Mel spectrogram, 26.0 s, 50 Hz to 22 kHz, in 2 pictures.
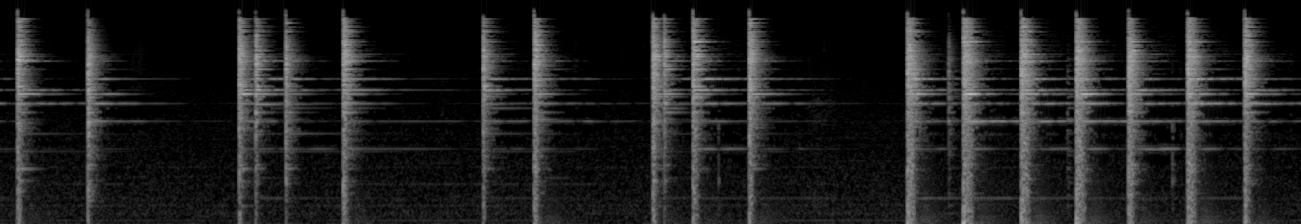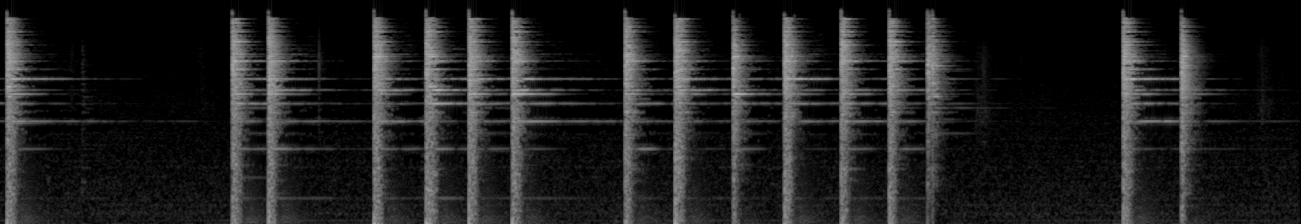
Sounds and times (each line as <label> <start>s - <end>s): sword hits 0.1s - 1.4s
sword hits 2.4s - 3.9s
sword hits 4.8s - 5.8s
sword hits 6.5s - 8.0s
sword hits 9.1s - 13.6s
sword hits 15.4s - 16.2s
sword hits 19.3s - 22.7s
sword hits 24.2s - 25.3s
